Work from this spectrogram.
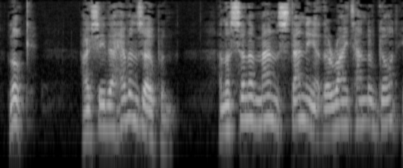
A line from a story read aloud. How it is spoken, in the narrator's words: he exclaims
